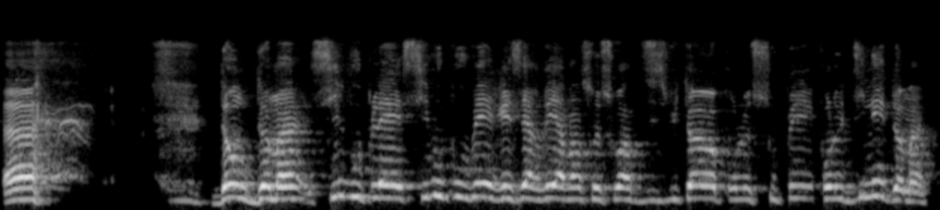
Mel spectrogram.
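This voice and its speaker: French guy, a chef, chatting away with lots of euhs, high-ish voice, muffled sound. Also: measured pace. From France. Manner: chatty, friendly, with many fillers. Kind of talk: casual address to residents. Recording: dull lo-fi video sound.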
